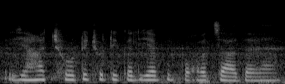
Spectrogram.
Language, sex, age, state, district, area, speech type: Urdu, female, 18-30, Delhi, Central Delhi, urban, spontaneous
